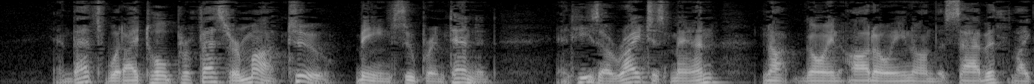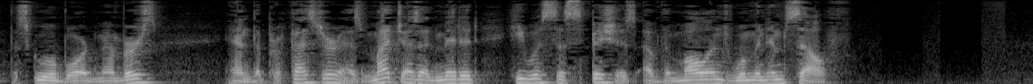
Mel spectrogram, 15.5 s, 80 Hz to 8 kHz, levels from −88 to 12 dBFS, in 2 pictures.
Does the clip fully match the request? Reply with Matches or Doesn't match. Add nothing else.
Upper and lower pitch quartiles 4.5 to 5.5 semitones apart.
Matches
